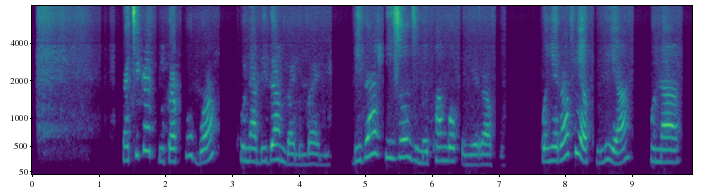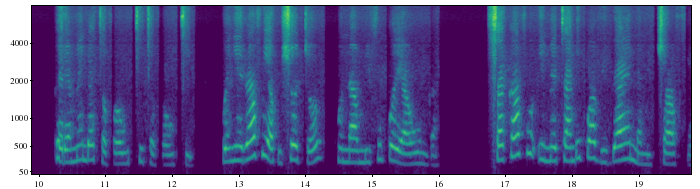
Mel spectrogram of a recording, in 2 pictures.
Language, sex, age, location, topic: Swahili, female, 25-35, Nairobi, finance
